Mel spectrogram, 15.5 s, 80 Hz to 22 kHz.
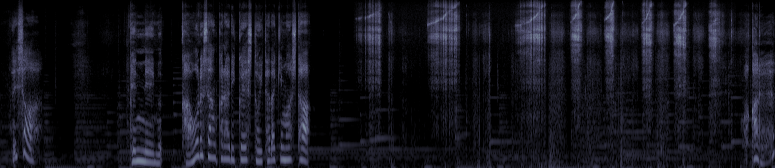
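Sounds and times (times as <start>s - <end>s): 
speech: 0.2s - 0.9s, 2.6s - 6.3s
scissors cutting through cloth: 7.2s - 14.8s.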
